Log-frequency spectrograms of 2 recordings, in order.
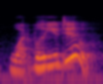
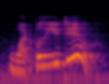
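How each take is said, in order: Both takes have the same delivery.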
